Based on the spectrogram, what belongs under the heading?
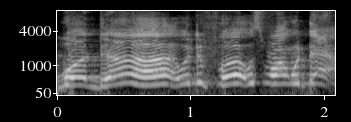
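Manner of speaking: high-pitched, exaggerated indignation; mock outrage. Reactor jokingly objects to a horsepower figure, mock outrage. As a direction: squeal in pretend disbelief.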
